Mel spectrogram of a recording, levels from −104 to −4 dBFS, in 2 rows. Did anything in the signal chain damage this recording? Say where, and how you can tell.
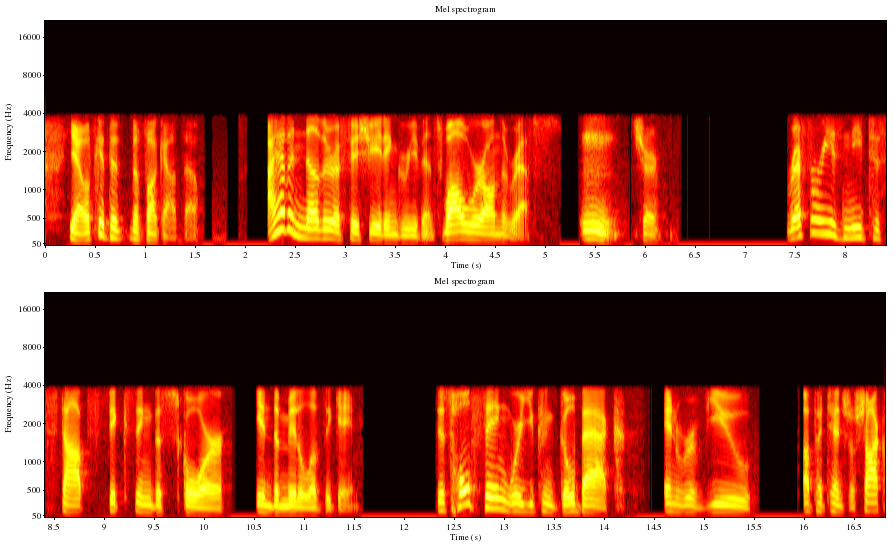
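No, nothing stood out on listening; the speech comes across as an ordinary telephone line, with the narrow band of G.711 A-law telephone coding and nothing above roughly 3.7 kHz.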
